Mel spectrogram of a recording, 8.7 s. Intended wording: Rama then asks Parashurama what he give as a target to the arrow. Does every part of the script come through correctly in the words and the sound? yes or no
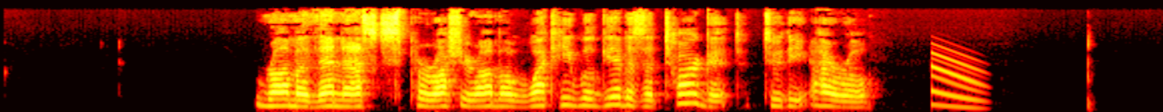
no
